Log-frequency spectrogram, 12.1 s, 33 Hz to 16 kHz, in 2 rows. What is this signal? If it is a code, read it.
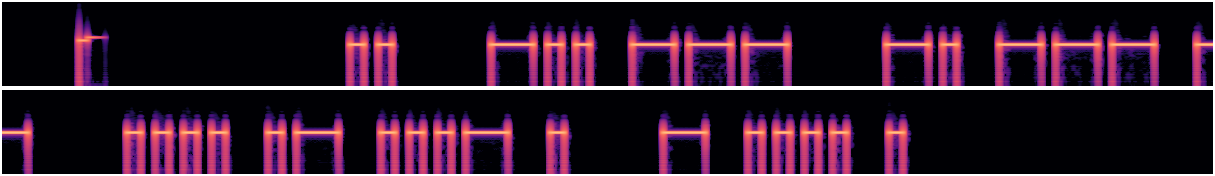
Morse code, heard as a keyed tone, about 17 wpm, 700 Hz. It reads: I DO NOT HAVE THE
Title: Sets of 5 Words 17wpm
